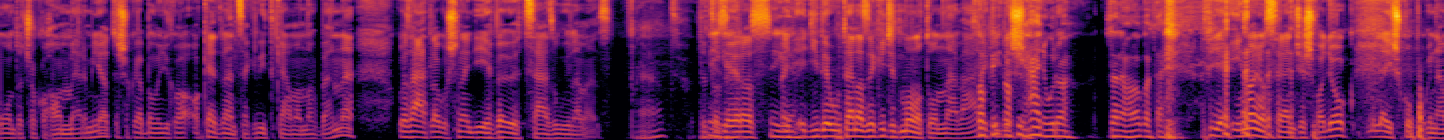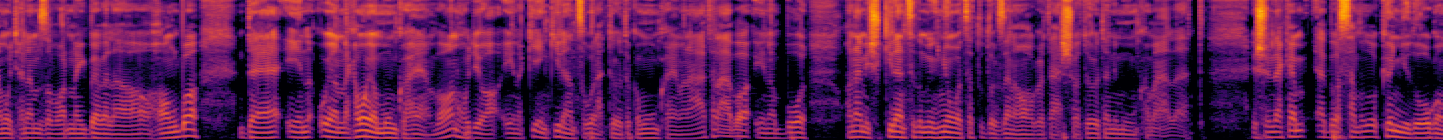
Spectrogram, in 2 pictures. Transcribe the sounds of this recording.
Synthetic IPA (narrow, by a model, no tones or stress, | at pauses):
o̞nt̪ɒt͡ʃɒkɒɦɒmːɛrmijɒt̪ːeʃɒkːoɛbːɛmo̞ɲɟukɒːkɛd̪vɛnt̪sɛkrit̪kaːɱvɒnːɒɡ̚bɛnːɛɒkːoɾɒzaːt̪lɒɡo̞ʃɒnɛɟːeːvbɛø̞t̪saːzuːjlɛmɛ̰z̥ | t̪ːɛːt̪ɒzeːɾɒzɛɟɛɟːid̪øːut̪aːnɒzeːrkit͡ʃit̪mo̞no̞t̪o̞nːaːlvaːɾikːʃiɦaːɲuːɾɒ | zɛnɛmɦɒlɡɒt̪aːʃt̪fiɟɛjeːnːɒɟo̞nsɛɾɛɲt͡ʃeːʃʋɒɟo̞klɛiʃko̞poɡnaːmho̞chɒnɛmzɒvɒrnɛkiɡ̚bɛvɛlɛɒːɦɒŋɡbɒ | d̪ɛeːno̞jɒnːɛkɛmo̞jɒmːuŋkɒɦɛjɛɱvɒnɦo̞ɟɒeːnɒkeːŋkilɛnt̪soːɾaːt̪ːølt̪ø̞kɒmuŋkɒɦɛjɛmɛnlaːlt̪ɒla̰ːbɒʔeːnɒbːoːlhɒnɛmiʃkilɛnt̪sɛd̪moɲukɲo̞lt̪sɒt̪ːud̪o̞ɡzɛnɛɦɒlɡɒt̪aːʃːɒt̪ø̞lt̪ɛnimuŋkʰɒmɛ̰lːɛ̰t̪ː | eːʃho̞ɟnɛkɛmɛbːɛlɒsɛmpo̞nbolkøɲːyd̪o̞lɡo̞m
